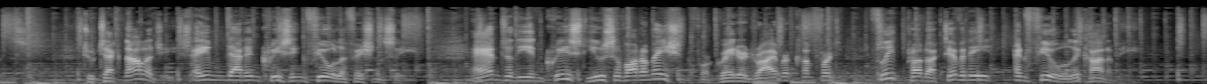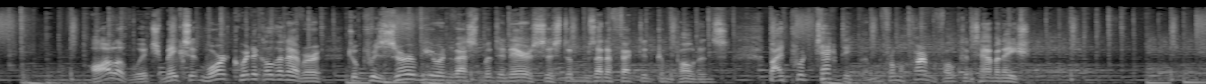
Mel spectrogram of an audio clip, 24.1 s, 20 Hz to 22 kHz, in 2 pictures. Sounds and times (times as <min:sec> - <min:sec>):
Music: 0:00.0 - 0:24.1
Speech: 0:00.1 - 0:11.4, 0:13.0 - 0:22.4.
